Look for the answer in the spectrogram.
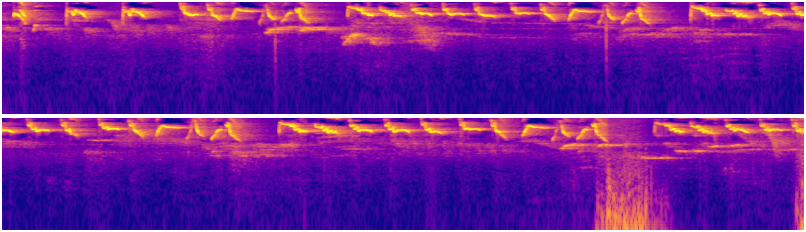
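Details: Chestnut-capped thrush song built from rapid repeated high, sharp notes, about two per second, with lower warbles beneath. Near the end there is a loud low thump.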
